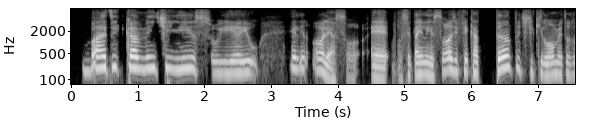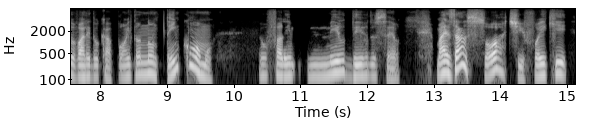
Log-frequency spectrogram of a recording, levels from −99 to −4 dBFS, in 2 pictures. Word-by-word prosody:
Basicamente 205 +1 +4
isso 190 -5 -2
e 155 0 -2
aí 155 0 +2
eu 160 -2 -1 0.5
ele: 200 -1 0
"Olha 140 - +1
só, 80 - -11 0.2
eh, 110 -2 +3
você 110 +6 -8
tá 140 - +2
em 145 - +3
Lençóis 145 +7 +2
e - - -1
fica 165 -1 0
a - - -6 0.2
tanto 205 +2 +5
de 165 -2 -8
quilômetros 140 0 -2
do 135 -1 -3
Vale 125 0 +1
do 120 0 -7
Capão. 120 +1 -8
Então 125 +3 -4
não 145 0 -1
tem 140 +9 0
como". 165 - -1 0.7
Eu 130 0 -8
falei: 130 0 -2 0.2
"Meu 125 +6 -1
Deus 125 -1 -3
do 125 0 -8
céu". 100 -4 -8 0.5
Mas 145 +1 +4
a 225 +5 +7
sorte 140 - 0
foi 125 +6 -1
que 145 +1 -2
145 Hz, 150 wpm, -24 LUFS, 125-180 Hz, 0.7 s, a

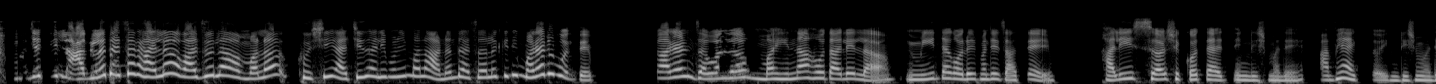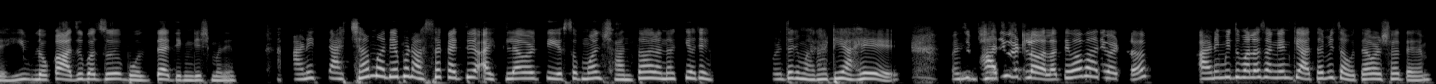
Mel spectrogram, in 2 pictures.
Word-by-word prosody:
म्हणजे 280 +8 -3
ते 395 +1 -7
लागलं 275 - +3
त्याचं 480 0 +3
राहिलं 410 +7 +3
बाजूला. 370 +2 +2
मला 270 +7 0 0.3
खुशी 320 +5 +1
याची 300 -1 0
झाली 360 -2 +1
म्हणून 360 +3 -2
मला 375 -2 0
आनंद 275 +8 -3
याचा 320 -1 -2
झाला, 335 +2 0
की 390 - +1
ती 440 - +1
मराठी 415 +10 +3
बोलते. 230 - -2 0.7
कारण 340 +5 +2
जवळ-जवळ 285 +3 -1 0.2
महिना 255 +3 +1
होत 285 -1 -1
आलेला 250 -5 0 0.3
मी 225 +3 -1
त्या 285 -1 0
कॉलेजमध्ये 245 -1 0
जाते. 205 -1 -3 0.6
खाली 230 +7 0
सर 240 -2 0
शिकवतायेत 220 -4 -2
इंग्लिशमध्ये. 190 -1 -3 0.2
आम्ही 205 +7 -1
ऐकतो 235 -7 -3
इंग्लिशमध्ये. 190 0 -3
ही 200 +6 -1
लोकं 225 +3 +2
आजू-बाजू 245 +2 +2
बोलतायेत 205 +2 +1
इंग्लिशमध्ये. 195 -1 -1 0.6
आणि 250 +4 0
त्याच्यामध्ये 330 +6 +1
पण 375 - +4
असं 300 +4 +1
काहीतरी 320 +1 +2
ऐकल्यावरती 270 0 0
असं 275 +2 -3
मन 280 +2 +2
शांत 225 -2 0
झालं 290 -2 +3
ना, 265 0 +2
की 300 - +2
अरे 285 -1 +1 0.6
कोणीतरी 245 +4 -1
मराठी 240 +2 +2
आहे! 245 -5 +3 0.6
म्हणजे 255 +4 -1
भारी 280 +8 +3
वाटलं 310 -4 +3
मला, 235 -1 +3
तेव्हा 325 +4 +4
भारी 350 -6 +1
वाटलं. 255 -1 -1 0.6
आणि 275 +3 +1
मी 325 +2 0
तुम्हाला 320 0 +3
सांगेन, 310 -2 0
की 320 - +1
आता 275 0 +1
मी 310 +2 -2
चौथ्या 240 -5 0
वर्षात 250 -2 0
आहे. 195 0 0
270 Hz, 150 wpm, -24 LUFS, 235-320 Hz, 0.7 s, पण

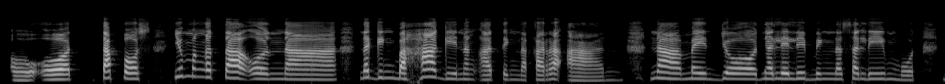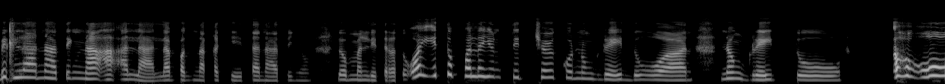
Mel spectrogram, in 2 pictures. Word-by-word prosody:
Oo, 220 +4 +3 0.3
tapos 285 -3 +4 0.2
yung 370 +2 0
mga 350 -3 0
tao 260 -4 +6
na 250 -1 +3 0.6
naging 300 -1 0
bahagi 280 -1 +6
ng 245 -1 -3
ating 220 +1 -3
nakaraan 200 -4 -1 0.4
na 280 -2 +5
medyo 255 -1 -1
nalilibing 260 -1 -1
na - - -1
sa 250 +2 -3
limot 250 -5 -5 0.3
bigla 320 -1 -2
nating 285 -1 -5
naaalala 220 -8 -2
'pag 205 -1 -10
nakikita 190 0 -11
natin 180 0 -14
yung 175 - -32 0.3
lumang 215 -1 -9
litrato 195 +1 -11
"Uy 375 +7 +1
ito 420 +3 -5
pala 380 0 0
yung 360 -2 -7
teacher 325 +1 -8
ko 305 -2 -11
nung 270 -1 -13
grade 225 -2 -6
1, 205 -2 -3 0.3
nung 275 +2 -5
grade 215 0 -2 0.2
2," 200 -1 -7 0.5
oo 370 -3 +3
250 Hz, 125 wpm, -27 LUFS, 210-285 Hz, 0.6 s, tao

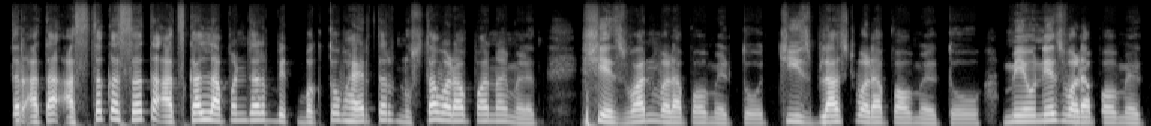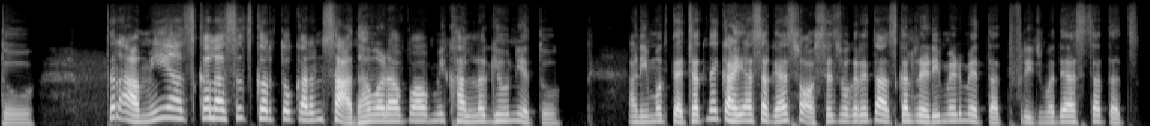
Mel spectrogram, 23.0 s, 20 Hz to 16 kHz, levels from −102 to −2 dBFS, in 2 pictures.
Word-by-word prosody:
तर 200 - +3
आता 200 +5 +4 0.2
असतं 150 - -1
कसं 235 -2 +3
तर - - +6
आजकाल 215 +7 +4
आपण 205 +2 +4
जर 210 0 +3
बघ 185 - +1 0.2
बघतो 160 +7 -4
बाहेर 185 -2 +2
तर 215 -1 -1
नुसता 170 - 0
वडापाव 190 -1 +3
नाही 185 0 -4
मिळत, 135 -5 -8 0.6
शेजवान 170 +1 +2
वडापाव 150 -2 -1
मिळतो, 130 0 -10 0.2
चीज 175 -5 -5
ब्लास्ट 170 +2 +3
वडापाव 150 -3 0
मिळतो, 125 +1 -9 0.3
मेयोनेज 180 +3 +1
वडापाव 155 -4 +1
मिळतो. 130 -1 -9 0.8
तर 290 0 0
आम्ही 190 +11 +2
आजकाल 270 0 -1
असंच 260 +2 +1
करतो 245 -2 0
कारण 215 +1 +1
साधा 150 -3 +3
वडापाव 190 +1 +1
मी 200 - -7
खालनं 185 -1 -1
घेऊन 190 +2 -5
येतो 135 -6 -7 0.7
आणि 160 +1 -6
मग 190 - -1
त्याच्यात 190 +4 +2
नाही 255 0 -1
काही 195 -4 +6
या 195 0 +2
सगळ्या 190 -2 +3
सॉसेस 180 +1 -3
वगैरे 185 0 -2
तर 210 - +4
आजकाल 185 0 +1
रेडीमेड 180 +2 -1
मिळतात, 175 -7 -3 0.2
फ्रिजमध्ये 150 +1 -6
असतातच. 165 -4 -3
180 Hz, 140 wpm, -23 LUFS, 150-195 Hz, 0.8 s, तर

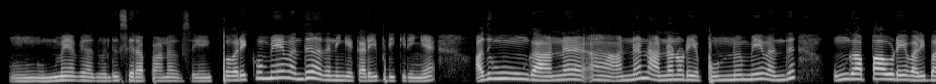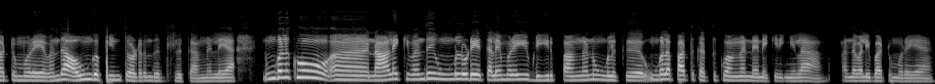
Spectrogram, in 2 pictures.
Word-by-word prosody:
ம். 150 +1 -3
உண்மையாவே 185 +4 0
அது 165 - -7
வந்து 175 +3 -4
சிறப்பான 165 -1 -3
விஷயம். 155 +1 -7
இப்போ 200 +6 -4
வரைக்குமே 280 +8 +1
வந்து, 265 +1 0
அத 220 -4 -1
நீங்க 195 -1 -2
கடைப்பிடிக்கிறீங்க. 170 -2 -3 0.5
அதுவும் 270 +1 +1
உங்க 240 -3 0 0.2
அண்ணன் 220 +4 +1 0.2
அ - - -2 0.2
அண்ணன், 245 +8 0
அண்ணனுடைய 210 0 +1
பொண்ணுமே 220 +4 -1
வந்து, 210 +8 -1 0.5
உங்க 245 +3 0
அப்பாவுடைய 240 -2 +4
வழிபாட்டு 195 0 -1
முறைய 185 -1 +1
வந்து 195 +6 0
அவுங்க 235 +4 +3
பின் 205 0 -4
தொடர்ந்துட்டு 175 -2 -3
இருக்காங்க 150 0 -6
இல்லயா! 160 +1 -1 0.3
உங்களுக்கும், 320 +1 +5 0.2
அ 220 - +3 0.4
நாளைக்கு 235 +4 +3
வந்து 250 +3 0
உங்களுடைய 240 0 +4
தலைமுறை 225 +2 +1
இப்பிடி 195 -2 -3
இருப்பாங்கன்னு, 205 +2 -2
உங்களுக்கு 195 -2 -3 0.2
உங்கள 235 +2 +2
பாத்து 215 -1 +1
கத்துக்குவாங்கன்னு 190 -1 -3
நெனைக்கிறீங்களா? 160 0 -4 0.4
அந்த 170 - -4
வழிபாட்டு 165 -1 -3
முறைய. 150 0 -6
200 Hz, 145 wpm, -21 LUFS, 170-230 Hz, 0.5 s, உங்களுக்கும்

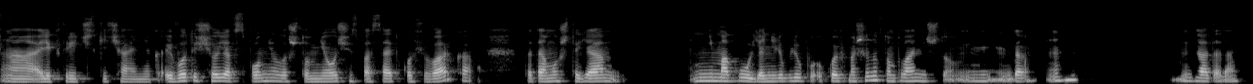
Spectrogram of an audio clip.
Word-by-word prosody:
а, 130 -3 +1
электрический 135 0 -3
чайник. 125 -2 -5
И - - +5
вот 160 +4 +3
ещё 170 -1 0
я 160 -1 +5
вспомнила, 150 0 -2
что 140 -1 -3
меня 135 0 -1
очень 145 +1 -1
спасает 135 -1 0
кофеварка, 135 0 +1 0.5
потому 145 +1 +2
что 150 -1 -3
я 145 +1 +4 0.8
не 165 +2 0
могу, 155 -1 +4
я 140 -1 +4
не 140 +1 0
люблю 150 +2 0
п 155 - -6
кофе-машину 150 +5 +1
в 200 - -11
том 150 -2 -2
плане, 155 0 +1
что, 150 +5 -8
м 205 0 -4
Да, 145 +2 +2
мгм. 200 +4 0 0.9
Да-да-да. 160 -6 0
150 Hz, 150 wpm, -26 LUFS, 140-160 Hz, 0.9 s, И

